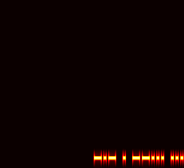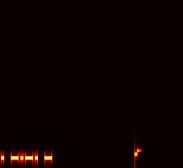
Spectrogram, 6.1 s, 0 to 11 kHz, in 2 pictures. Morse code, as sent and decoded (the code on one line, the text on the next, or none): -.- . --... .... -.-. -
KE7HCT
